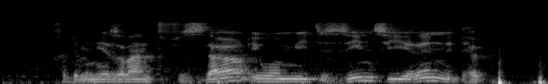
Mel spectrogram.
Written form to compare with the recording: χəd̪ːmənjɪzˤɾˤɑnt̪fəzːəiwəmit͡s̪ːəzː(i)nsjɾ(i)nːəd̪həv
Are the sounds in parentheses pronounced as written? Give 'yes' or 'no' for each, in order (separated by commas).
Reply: yes, no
